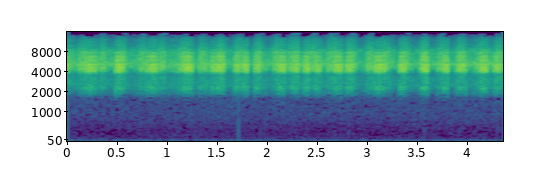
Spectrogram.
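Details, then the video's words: Cicadas from the Greek fauna singing in a midsummer pine forest, a harsh high buzz throbbing in fast, uneven pulses across the whole moment. "Cicadas singing in midsummer - Nature sounds from the Greek fauna - Sounds of cicadas"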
